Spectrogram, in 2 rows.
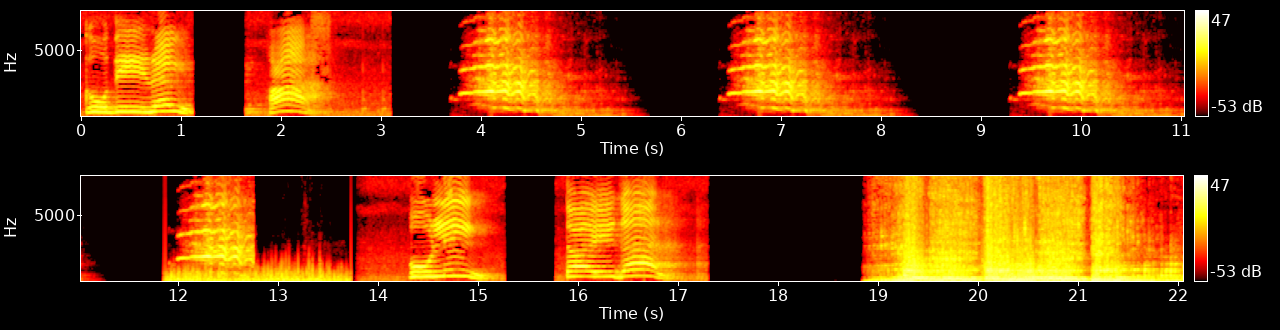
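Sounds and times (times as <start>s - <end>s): horse whinnying: 3.7s - 5.5s, 6.4s - 8.2s, 9.3s - 11.1s, 11.9s - 12.8s
loud rough noise: 19.0s - 22.0s.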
